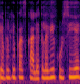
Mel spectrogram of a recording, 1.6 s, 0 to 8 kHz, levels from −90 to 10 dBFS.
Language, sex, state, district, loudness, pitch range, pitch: Hindi, female, Bihar, Vaishali, -22 LUFS, 245-265 Hz, 255 Hz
